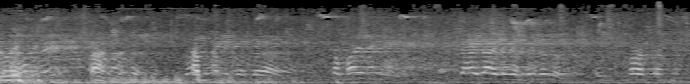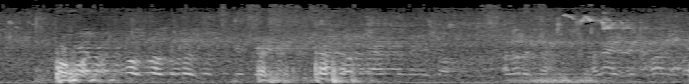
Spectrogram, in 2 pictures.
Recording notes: Some of the preaching conducted at Partick Station, Glasgow. We had some technical issues with the audio today.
